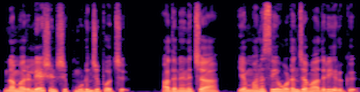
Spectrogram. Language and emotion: Tamil, sad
